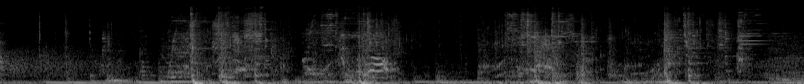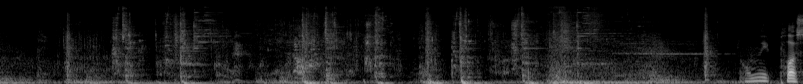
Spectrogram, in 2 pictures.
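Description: Magic spells crackle and whoosh during a fight.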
